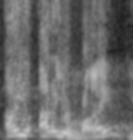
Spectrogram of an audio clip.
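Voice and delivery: imitating a furious cry of disbelief; losing it. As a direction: blurt it out in disbelief. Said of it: "Musa loses it completely".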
